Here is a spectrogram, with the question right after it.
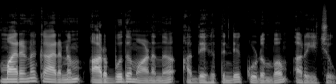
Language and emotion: Malayalam, neutral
